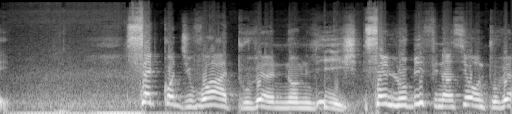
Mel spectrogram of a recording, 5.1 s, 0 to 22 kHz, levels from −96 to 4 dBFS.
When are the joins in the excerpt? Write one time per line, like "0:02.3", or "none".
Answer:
none

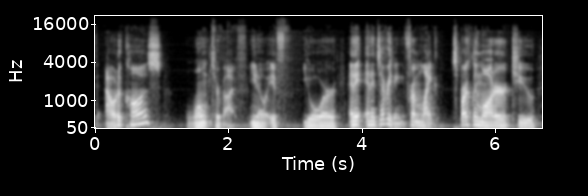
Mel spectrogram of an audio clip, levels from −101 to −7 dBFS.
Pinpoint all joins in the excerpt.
0:01.8
0:02.8

